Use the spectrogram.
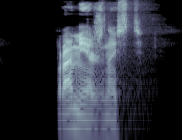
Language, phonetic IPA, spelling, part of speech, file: Russian, [prɐˈmʲeʐnəsʲtʲ], промежность, noun, Ru-промежность.ogg
- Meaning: perineum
